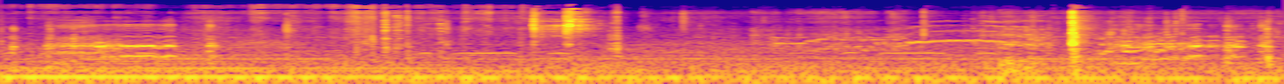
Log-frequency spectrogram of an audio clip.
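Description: Hens clucking and calling now and then, one longer rising-and-falling call near the end, over a steady low hum. A few sharp clicks, the loudest about seven seconds in.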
